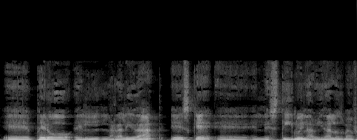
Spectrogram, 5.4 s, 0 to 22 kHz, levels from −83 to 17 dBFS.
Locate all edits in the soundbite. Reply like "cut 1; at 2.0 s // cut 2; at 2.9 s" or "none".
none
